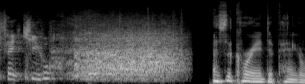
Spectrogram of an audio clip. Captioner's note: audience laughter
